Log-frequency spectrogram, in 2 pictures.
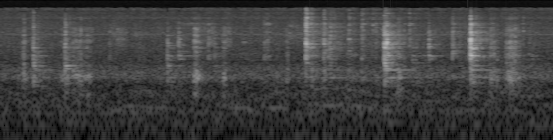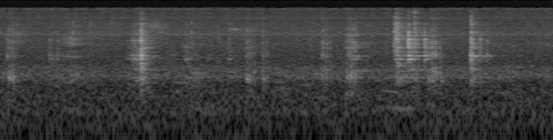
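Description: Irregular light metallic clicks and clinks of steel mailbox mounting brackets being handled and fitted against the post, a few sharper ones in the middle.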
